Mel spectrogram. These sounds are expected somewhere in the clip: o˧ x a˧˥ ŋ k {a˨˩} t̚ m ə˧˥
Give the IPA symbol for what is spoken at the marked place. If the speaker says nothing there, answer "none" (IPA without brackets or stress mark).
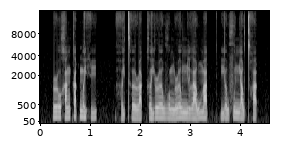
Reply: a˦˥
